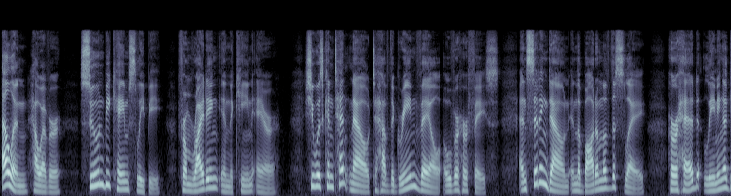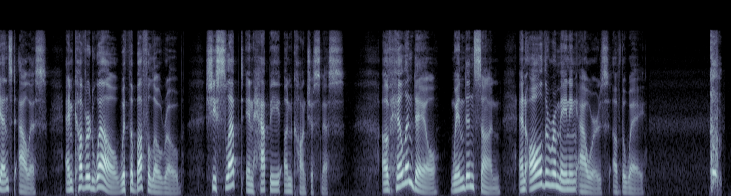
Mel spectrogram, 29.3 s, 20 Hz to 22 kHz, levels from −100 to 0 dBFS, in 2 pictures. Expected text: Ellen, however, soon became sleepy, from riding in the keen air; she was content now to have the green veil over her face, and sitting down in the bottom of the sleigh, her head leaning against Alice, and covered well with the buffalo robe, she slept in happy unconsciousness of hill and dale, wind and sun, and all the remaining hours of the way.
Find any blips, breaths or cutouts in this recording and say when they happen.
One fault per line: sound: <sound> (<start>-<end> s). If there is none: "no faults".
sound: cough (28.8-29.1 s)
